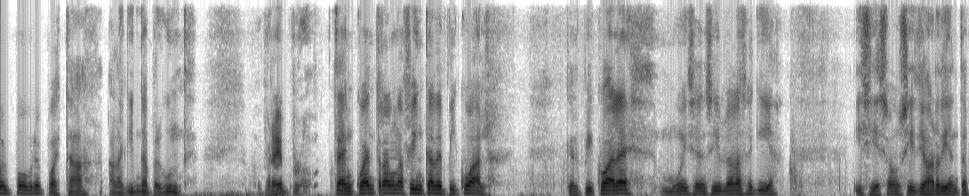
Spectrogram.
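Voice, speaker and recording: A man's voice: fairly low pitch, darkish tone, slight background noise. A man, explaining olive pruning outdoors in an olive grove, informal and constantly pointing things out to viewers. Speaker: olive pruner. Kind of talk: hands-on field demonstration.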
